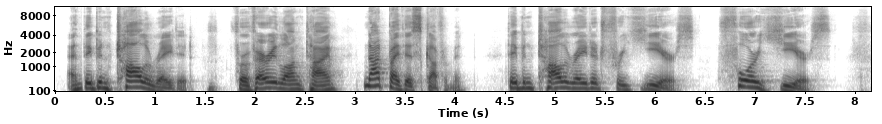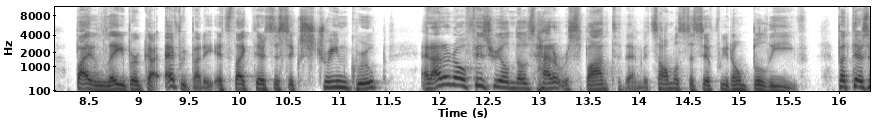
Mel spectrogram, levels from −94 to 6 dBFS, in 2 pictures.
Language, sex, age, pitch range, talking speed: English, male, 50-69, 125-180 Hz, 185 wpm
